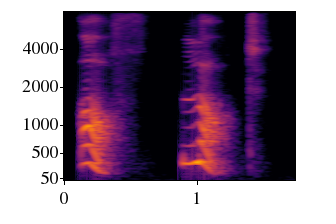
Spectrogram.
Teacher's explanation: aw sound, back, open, rounded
